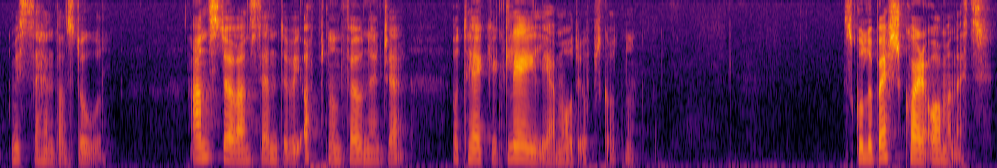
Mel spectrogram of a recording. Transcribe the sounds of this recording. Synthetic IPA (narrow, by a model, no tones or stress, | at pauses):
mɪsəhɛnt̪ɑnst̪uːl | ʔɑnst̪øːʋɑnsɛnt̪ʉʋiːʔɔpnʊnfɑʉnɪnd͡ʒə̰ | oːt̪ʰeːkəɡleɪlɪɑ̰mo̰ːd̪ḭʔʊpskɔ̰d̪n̩ən | skʊləbɛʃkʰɔɾɑ̰ʔoːmɑ̰nʔɛ̰t̪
